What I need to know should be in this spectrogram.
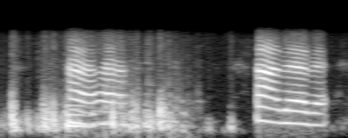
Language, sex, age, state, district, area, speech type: Malayalam, female, 18-30, Kerala, Alappuzha, rural, conversation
